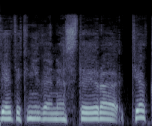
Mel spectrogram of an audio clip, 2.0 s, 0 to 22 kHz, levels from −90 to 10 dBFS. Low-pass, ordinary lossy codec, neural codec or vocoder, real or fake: 14.4 kHz; AAC, 48 kbps; vocoder, 44.1 kHz, 128 mel bands, Pupu-Vocoder; fake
